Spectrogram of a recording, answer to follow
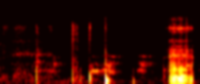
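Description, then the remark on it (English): Dogs bark in a short irregular burst of sharp yaps, building to one louder, drawn-out bark near the end, fairly close by with no one talking. “Oh, yo, there's these dogs, so I'm going to try to talk over them.”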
